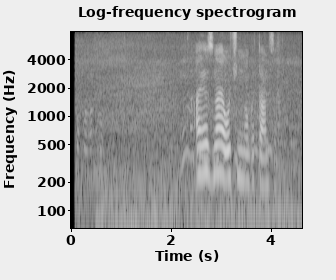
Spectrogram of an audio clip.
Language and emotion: Russian, neutral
